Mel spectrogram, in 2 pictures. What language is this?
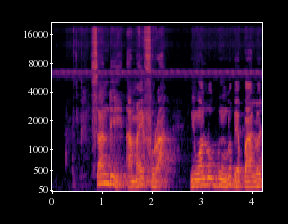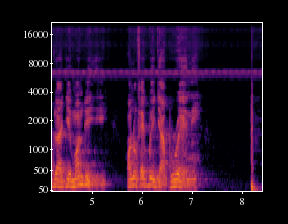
Yoruba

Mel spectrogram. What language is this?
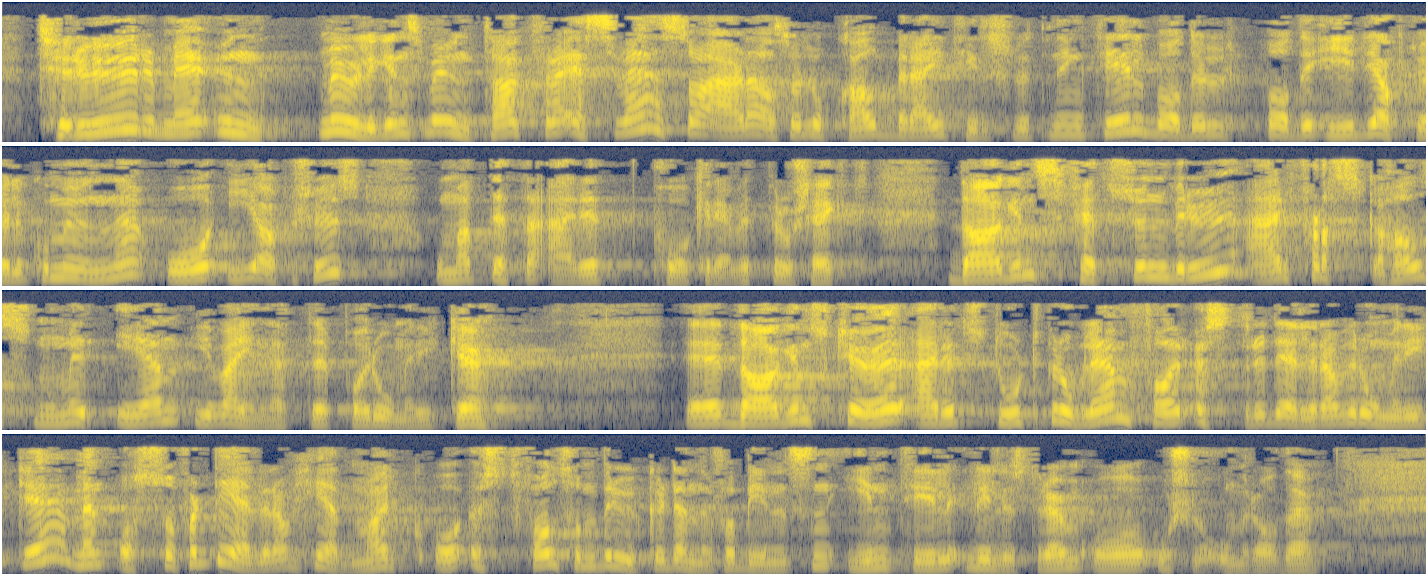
Norwegian Bokmål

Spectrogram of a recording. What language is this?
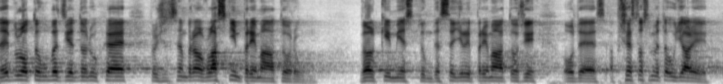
Czech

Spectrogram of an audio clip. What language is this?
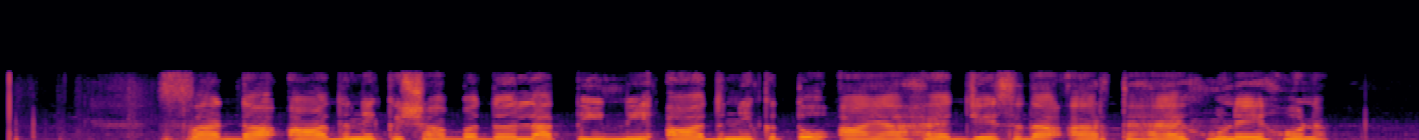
Punjabi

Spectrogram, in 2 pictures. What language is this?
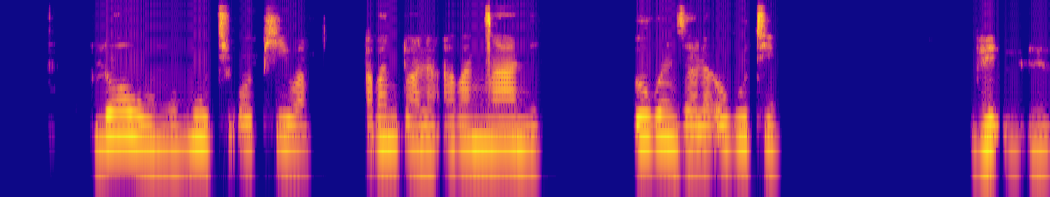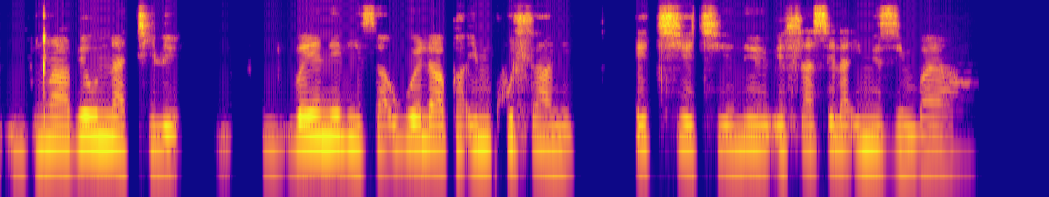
North Ndebele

